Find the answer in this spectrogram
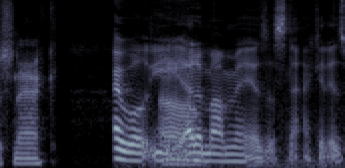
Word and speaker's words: edamame: So I'm probably gonna mispronounce it. So feel free to correct me. Edamame.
